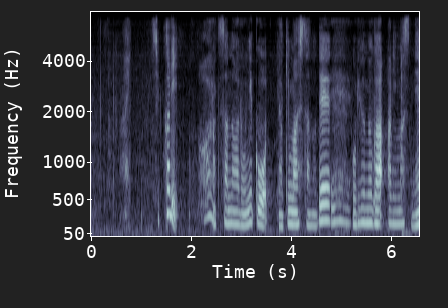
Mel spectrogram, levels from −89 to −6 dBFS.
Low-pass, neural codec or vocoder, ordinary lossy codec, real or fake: 7.2 kHz; autoencoder, 48 kHz, 128 numbers a frame, DAC-VAE, trained on Japanese speech; AAC, 48 kbps; fake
